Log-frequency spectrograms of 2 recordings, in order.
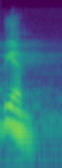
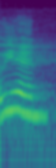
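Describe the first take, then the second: First: It sounds annoyed and upset. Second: It sounds content and relaxed.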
